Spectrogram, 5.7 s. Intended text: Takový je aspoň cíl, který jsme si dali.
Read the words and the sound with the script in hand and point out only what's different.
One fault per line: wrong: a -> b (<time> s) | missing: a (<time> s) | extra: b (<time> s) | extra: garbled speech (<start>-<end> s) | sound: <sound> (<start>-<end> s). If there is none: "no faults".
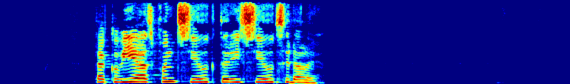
wrong: jsme -> cíl (2.4 s)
